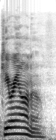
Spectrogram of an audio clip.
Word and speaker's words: Kiryano: But Kiraniano, that's how you say it, right?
